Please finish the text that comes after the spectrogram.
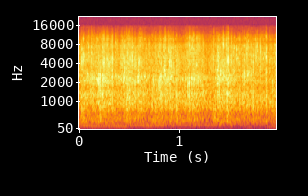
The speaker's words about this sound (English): Let's just give him another round of applause.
